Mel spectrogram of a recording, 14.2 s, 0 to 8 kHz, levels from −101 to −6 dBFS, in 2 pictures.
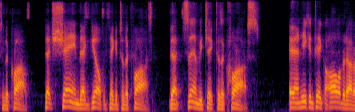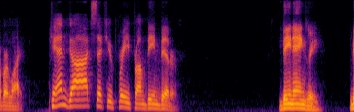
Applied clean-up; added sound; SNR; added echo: neural mask model DeepFilterNet 3.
